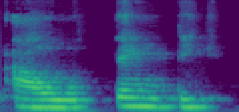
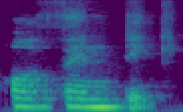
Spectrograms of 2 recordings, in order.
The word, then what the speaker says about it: authentic: number 20 for example you might feel tempted to say authentic but no it's oh oh authentic okay and you might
